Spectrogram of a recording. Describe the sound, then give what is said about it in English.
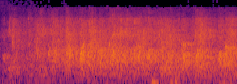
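Steady applause from an audience welcoming a professor onto the stage before his talk. The clapping is fairly faint and dense, running evenly without a break for the whole stretch. “please give Professor Lessig a big round of applause and welcome.”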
